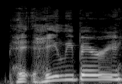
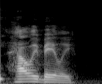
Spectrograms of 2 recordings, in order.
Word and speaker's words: Halle Bailey: Haley Berry? Bailey? – Halle Bailey. – Halle Bailey? – It's how you pronounce Halle Berry. Or that, she spells it the same way. So Halle Bailey? – Halle Bailey.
